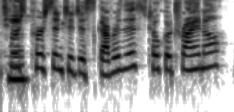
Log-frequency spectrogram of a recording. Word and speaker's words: tocotrienol: pronunciation is tocotrienol? Tocotrienol, and it's very simple.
